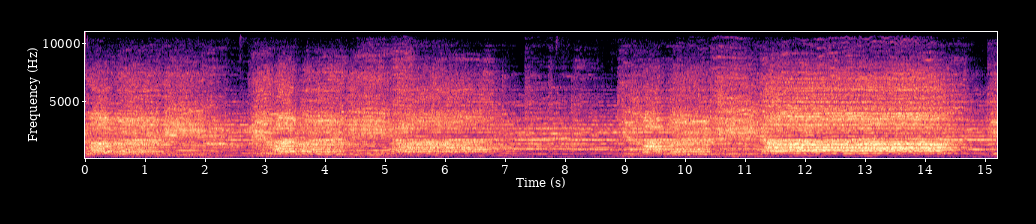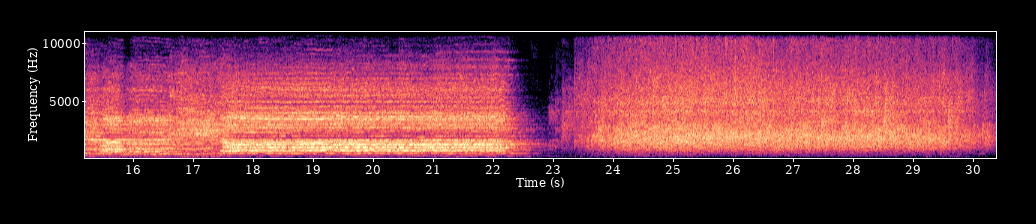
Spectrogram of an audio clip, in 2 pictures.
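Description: Large mixed choir singing in full harmony, building to a loud held final chord that cuts off about 22 seconds in. The audience then applauds, fading away near the end.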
